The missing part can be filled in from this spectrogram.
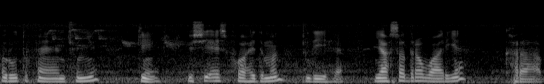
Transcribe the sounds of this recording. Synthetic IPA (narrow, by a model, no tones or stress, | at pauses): ɾut̪fʰɛːnt͡ʃʰunjikẽː | jusiɐspʰɐɦid̪mɐnd̪iːɦɛ | jaːsɐd̪ɾaʋaːɾje | kʰɐɾaːb̚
